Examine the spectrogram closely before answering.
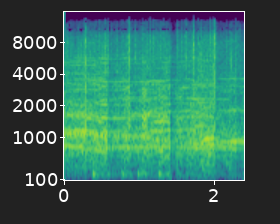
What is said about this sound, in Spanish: Aplausos.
